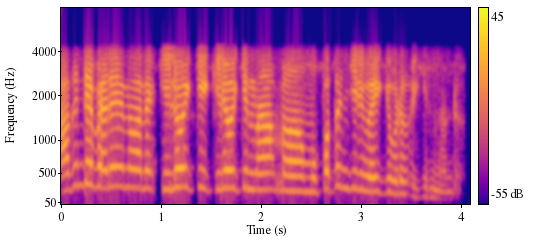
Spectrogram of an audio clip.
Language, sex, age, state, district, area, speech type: Malayalam, male, 30-45, Kerala, Kottayam, rural, conversation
